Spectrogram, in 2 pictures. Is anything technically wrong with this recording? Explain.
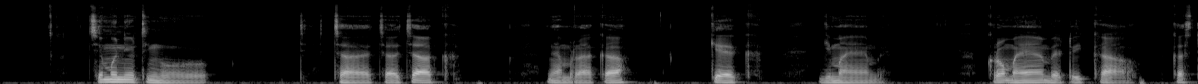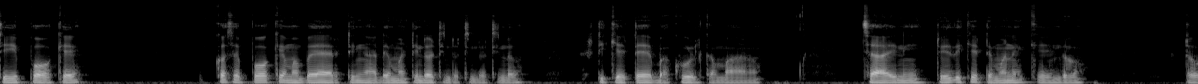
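Yes. From 22.14 s to the end, just after "to idhi keto mana", the speech turns hollow and phasey, with a thin, boxy colour that wasn't there before. This is channel delay causing comb filtering. One channel arrives around 10 ms late, and when the two are summed to mono the shared content cancels at regularly spaced frequencies. The first notch sits around 40 Hz, and further fixed notches repeat up the spectrum, carving the voice into that hollow tone.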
